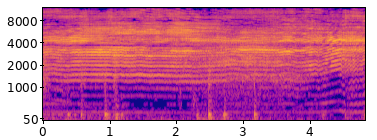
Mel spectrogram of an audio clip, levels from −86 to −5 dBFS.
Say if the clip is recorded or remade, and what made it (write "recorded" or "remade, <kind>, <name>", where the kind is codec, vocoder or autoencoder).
remade, vocoder, Vocos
